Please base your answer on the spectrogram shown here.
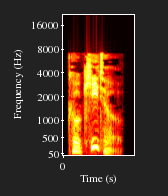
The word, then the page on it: coquito: British English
